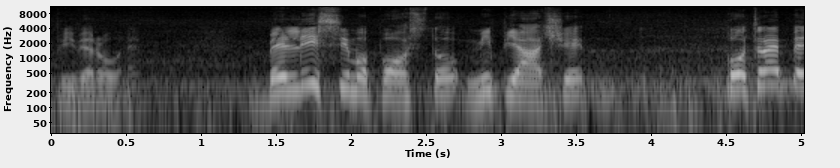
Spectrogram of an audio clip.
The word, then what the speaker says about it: Viverone: sul lago di di viberone con la b anche se si scrive V con la Viverone bellissimo posto mi piace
